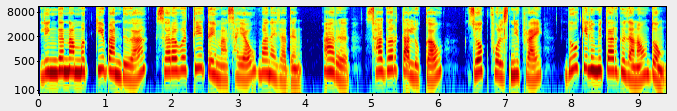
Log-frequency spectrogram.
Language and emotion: Bodo, neutral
